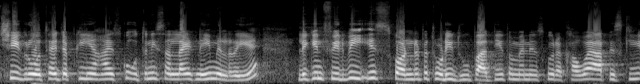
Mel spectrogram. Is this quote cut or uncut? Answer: uncut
